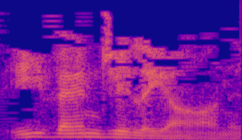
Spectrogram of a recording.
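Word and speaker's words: evangelion (εὐαγγέλιον): It actually is pronounced evangelion is the way the word's pronounced.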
